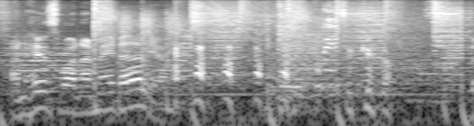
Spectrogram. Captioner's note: laughter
